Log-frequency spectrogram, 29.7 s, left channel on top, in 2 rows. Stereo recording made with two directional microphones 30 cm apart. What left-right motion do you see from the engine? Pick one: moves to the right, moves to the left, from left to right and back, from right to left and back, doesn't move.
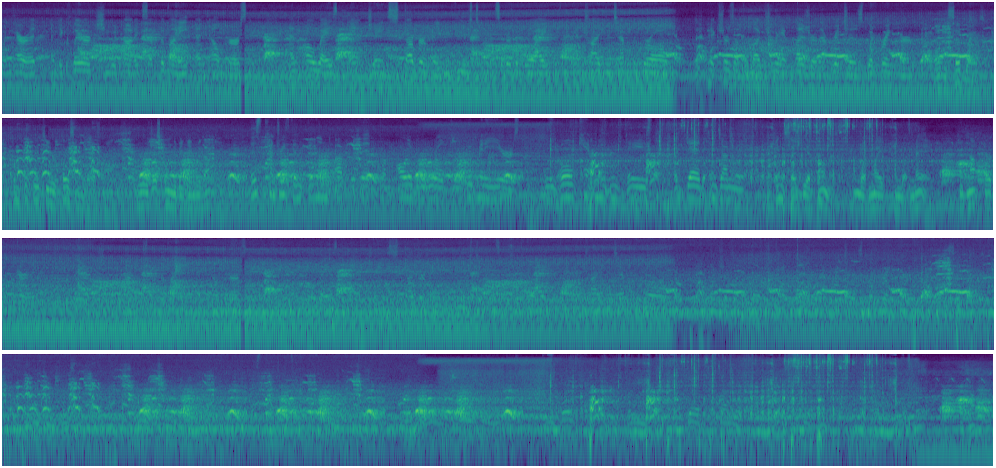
moves to the left.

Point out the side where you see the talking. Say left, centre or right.
left.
